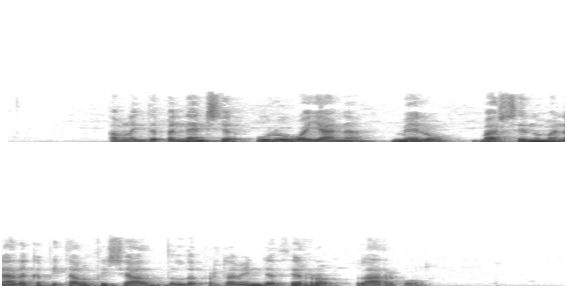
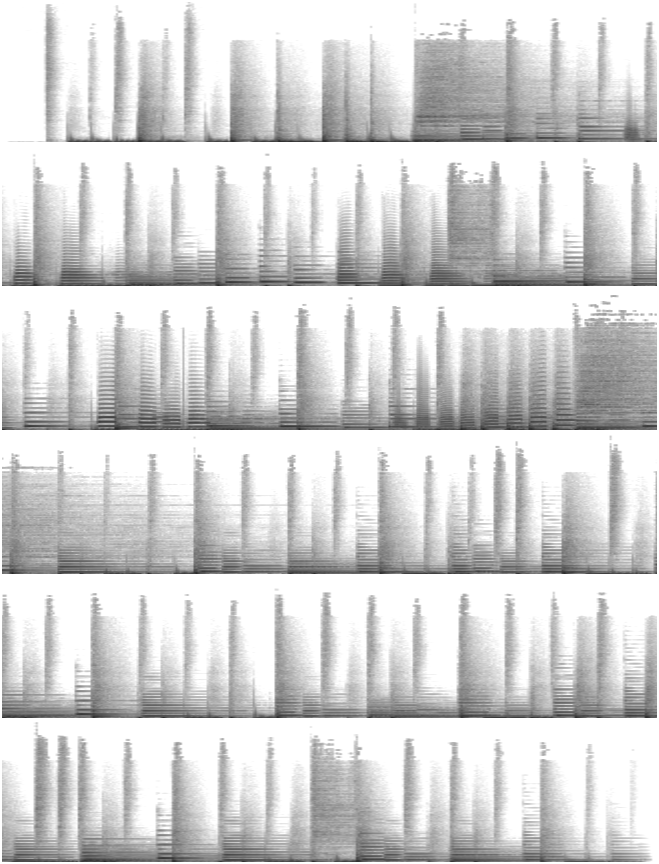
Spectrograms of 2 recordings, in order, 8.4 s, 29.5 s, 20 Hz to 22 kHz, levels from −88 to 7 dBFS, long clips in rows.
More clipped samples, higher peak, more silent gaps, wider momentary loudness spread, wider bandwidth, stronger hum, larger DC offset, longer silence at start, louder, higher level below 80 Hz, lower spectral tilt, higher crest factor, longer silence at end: neither; second, -12 dBFS vs 0 dBFS; neither; about the same, 9 LU vs 7 LU; second, 7.8 kHz vs 19.5 kHz; neither; neither; first, 0.8 s vs 0.35 s; second, -27 LUFS vs -20 LUFS; second, -64 dBFS vs -22 dBFS; first, -7.5 dB/octave vs -6 dB/octave; about the same, 14 dB vs 18 dB; first, 1.05 s vs 0.1 s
